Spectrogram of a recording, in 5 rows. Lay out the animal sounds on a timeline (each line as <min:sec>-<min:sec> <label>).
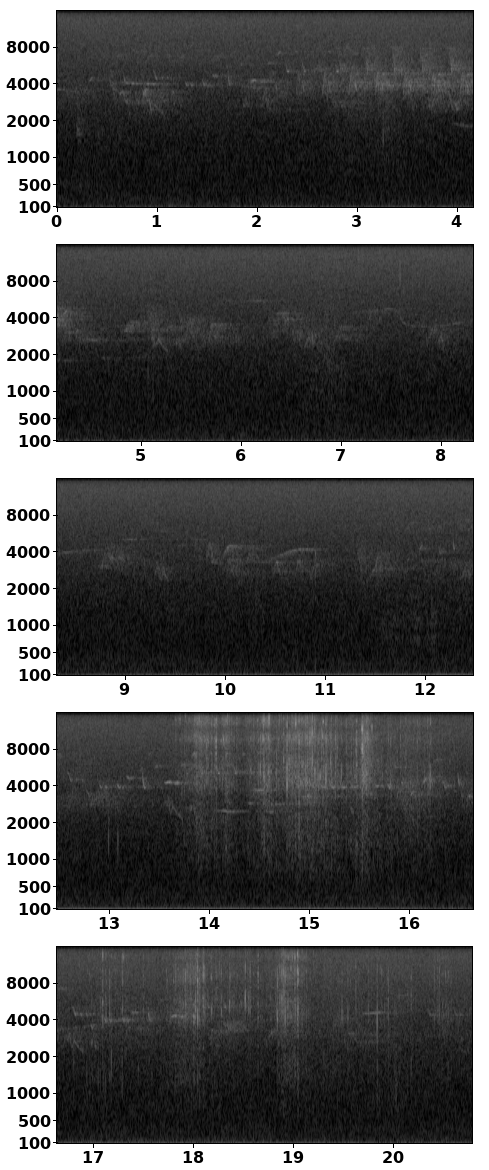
0:00.0-0:02.9 Winter Wren (Troglodytes hiemalis)
0:00.0-0:20.8 Red-eyed Vireo (Vireo olivaceus)
0:02.5-0:04.5 Ovenbird (Seiurus aurocapilla)
0:07.1-0:08.8 Eastern Wood-Pewee (Contopus virens)
0:09.8-0:10.9 Eastern Wood-Pewee (Contopus virens)
0:12.4-0:18.7 Winter Wren (Troglodytes hiemalis)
